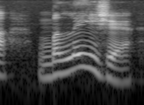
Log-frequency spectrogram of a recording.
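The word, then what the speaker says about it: Malaysia: อย่า ลืม นะ ครับ ภาษา อังกฤษ ก็ ต้อง ออก เสียง ว่า มัน ลี่ เชียร์ ซึ่ง ประเทศ มะลิ เนี่ย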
